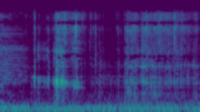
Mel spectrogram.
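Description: Crunchy bite into a potato-cube-crusted Korean corn dog, a few crackling crunches about half a second in, then quieter chewing of the crispy fried potato coating.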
